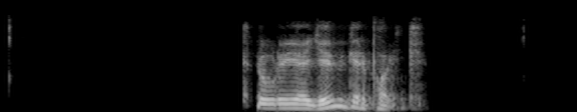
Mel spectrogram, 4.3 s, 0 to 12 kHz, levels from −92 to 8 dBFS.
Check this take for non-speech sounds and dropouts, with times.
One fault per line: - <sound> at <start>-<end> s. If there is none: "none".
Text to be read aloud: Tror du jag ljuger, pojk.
none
